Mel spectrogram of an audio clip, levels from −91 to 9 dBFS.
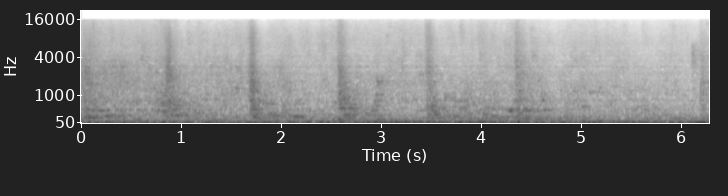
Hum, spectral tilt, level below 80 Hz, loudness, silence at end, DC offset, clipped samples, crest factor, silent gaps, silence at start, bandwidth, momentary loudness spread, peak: none; -4.5 dB/octave; -28 dBFS; -31 LUFS; 0 s; 0.5%; under 0.1%; 16 dB; none; 0 s; 16 kHz; 5 LU; -10 dBFS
